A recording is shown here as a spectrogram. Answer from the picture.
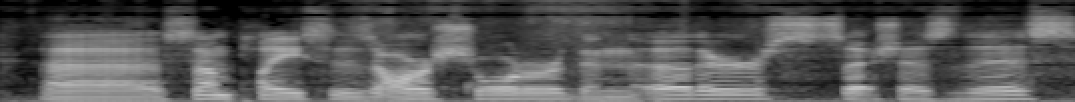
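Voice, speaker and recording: Speaking at a very slow pace, a man shows ordinary pitch variation in a dry sound with no echo. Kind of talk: field tour commentary. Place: open country. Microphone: phone near.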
